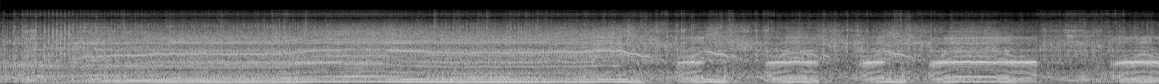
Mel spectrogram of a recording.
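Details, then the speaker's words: Husqvarna straight-shaft string trimmer, two-stroke, started on half choke after purging and two pulls; revs climb then hunt up and down about every second, near dying, won't stay running; carburetor adjustment planned, cause unconfirmed. Engine surging and stalling. "I think we're going to try to just uh hit the adjustment on that carburetor. But it did fire up and it's definitely not staying running."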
